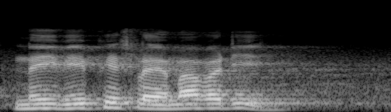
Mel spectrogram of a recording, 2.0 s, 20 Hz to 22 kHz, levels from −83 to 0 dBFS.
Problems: constant background noise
